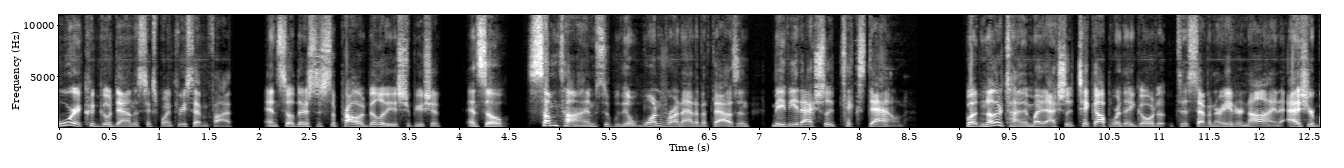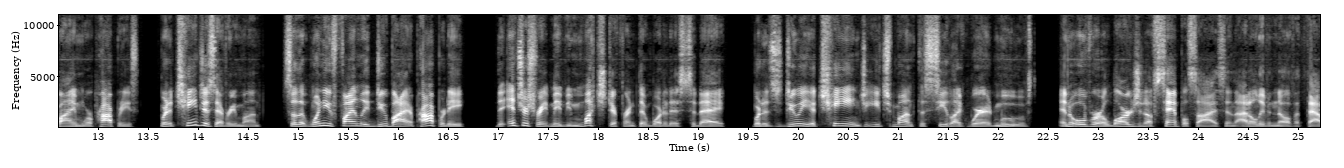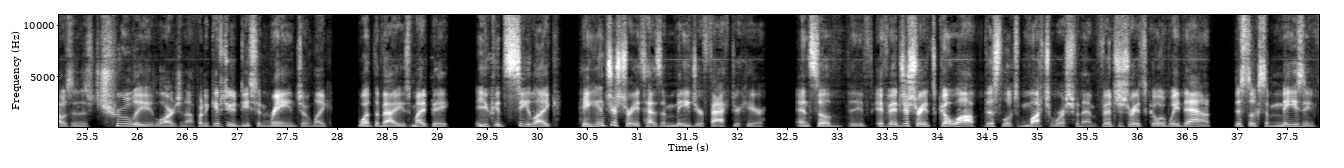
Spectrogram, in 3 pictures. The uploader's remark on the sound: This was a live class recorded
